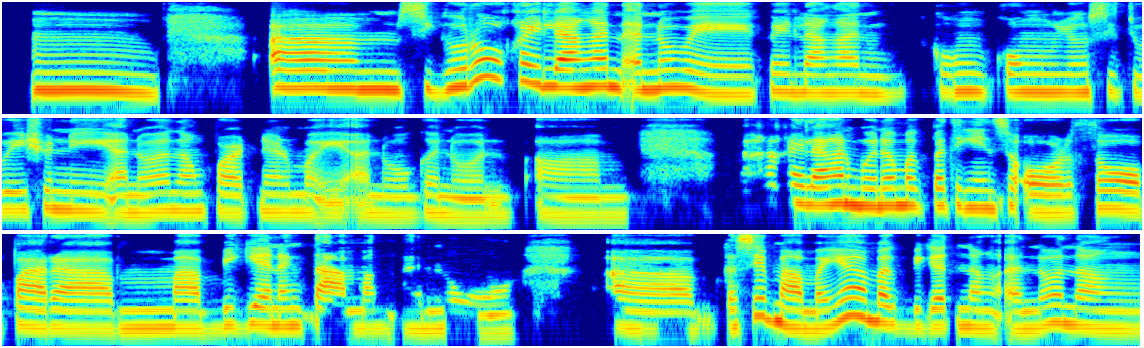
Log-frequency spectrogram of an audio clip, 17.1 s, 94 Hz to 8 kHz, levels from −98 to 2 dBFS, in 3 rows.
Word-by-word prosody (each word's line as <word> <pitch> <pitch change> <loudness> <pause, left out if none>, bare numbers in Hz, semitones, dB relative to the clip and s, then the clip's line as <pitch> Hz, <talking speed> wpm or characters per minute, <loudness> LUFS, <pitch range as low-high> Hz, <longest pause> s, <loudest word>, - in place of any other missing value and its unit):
Mm, 245 -2 -1 0.6
um, 265 -1 +5
siguro 275 - +1
kailangan 285 -4 +6
ano, 260 +1 +1
eh, 210 -4 0
kailangan 220 -2 -3
kung 230 0 -6
kung 230 0 -3
yung 225 0 -4
situation 215 -1 -4
ni 205 -2 -4
ano, 185 +1 -2
ng 200 -1 -5
partner 195 0 -3
mo, 190 - -6
eh, - - -4
ano 175 -1 -6
gano'n, 175 -2 -7
um, 170 -1 -7 0.5
baka - - -11
kailangan 260 0 +4
mo 245 - +1
nang 250 +1 +2
magpatingin 240 -1 -3
sa 220 - -3
ortho 200 +2 +1
para 195 -3 +2
mabigyan 195 +2 -1
ng 210 0 -5
tamang 190 -1 +2 0.2
ano. 190 +1 -9 0.8
Ah, 180 -2 0 0.2
kasi 205 +10 +4
mamaya 250 +4 +3
magbigat 205 -3 +1
ng 200 -3 -4
ano 190 +3 -2
ng, 205 -3 -2
215 Hz, 135 wpm, -24 LUFS, 195-245 Hz, 0.8 s, kailangan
